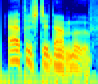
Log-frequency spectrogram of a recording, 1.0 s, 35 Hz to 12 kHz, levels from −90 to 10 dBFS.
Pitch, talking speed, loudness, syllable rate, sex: 145 Hz, 245 wpm, -18 LUFS, 6.3 syllables/s, male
